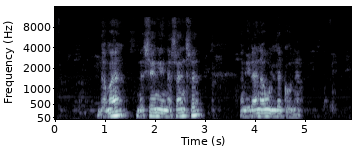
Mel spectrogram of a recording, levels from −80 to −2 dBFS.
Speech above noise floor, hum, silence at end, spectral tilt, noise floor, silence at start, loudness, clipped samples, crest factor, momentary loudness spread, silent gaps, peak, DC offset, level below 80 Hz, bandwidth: 41 dB; none; 1.05 s; -8.5 dB/octave; -62 dBFS; 0.85 s; -22 LUFS; under 0.1%; 20 dB; 17 LU; none; -4 dBFS; under 0.1%; -56 dBFS; 11 kHz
